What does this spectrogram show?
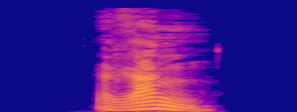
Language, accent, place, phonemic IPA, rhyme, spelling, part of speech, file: German, Germany, Berlin, /raŋ/, -aŋ, Rang, noun, De-Rang.ogg
- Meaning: rank, a level in a hierarchy (but not so much an according title, for which Dienstgrad and Amtsbezeichnung / Amtstitel)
